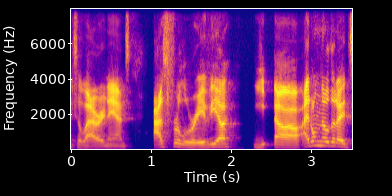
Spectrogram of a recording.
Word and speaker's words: LaRavia: So the question was La Rivera. I don't even know that. LaRavia is LaRavia.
